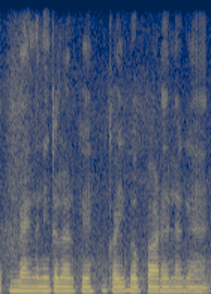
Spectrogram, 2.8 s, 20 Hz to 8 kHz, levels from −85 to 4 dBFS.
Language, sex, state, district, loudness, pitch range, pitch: Hindi, male, Uttar Pradesh, Gorakhpur, -21 LUFS, 115-120 Hz, 115 Hz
